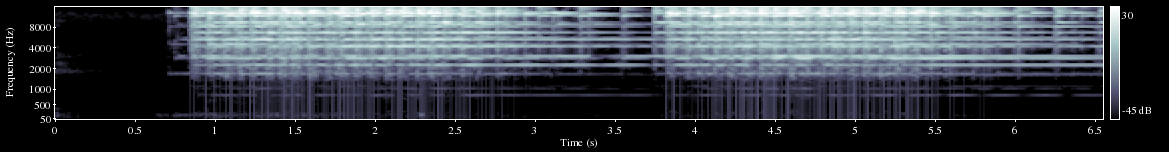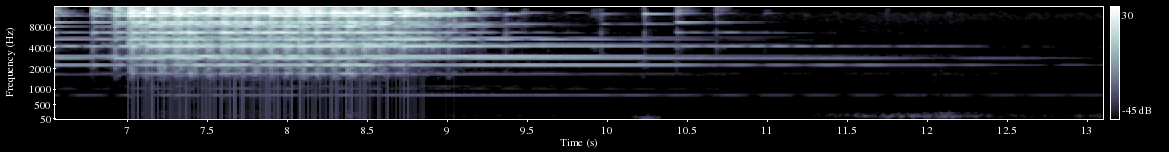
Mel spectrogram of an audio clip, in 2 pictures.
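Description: Altar bells (sanctus bells) shaken three times, each a bright jingling peal of about two seconds that rings on and fades, the last dying away slowly near the end. They are rung at the elevation of the host, marking its consecration.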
